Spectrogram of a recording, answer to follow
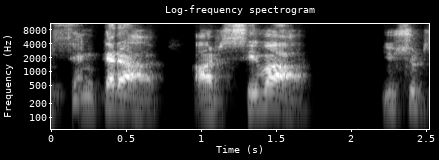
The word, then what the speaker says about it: Shiva: Maybe people in your life, whenever you have named somebody, whenever you heard about name Shankara or Shiva, you should say not Sava, not Shava, Shiva. Shankara, Shankara, from the middle of the mouth.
